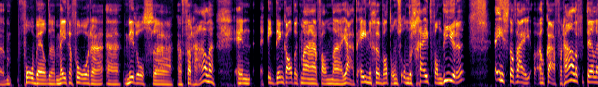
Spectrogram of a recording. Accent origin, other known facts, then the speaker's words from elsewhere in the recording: North Holland, Netherlands; ik kom dus uit de Zaanstreek.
